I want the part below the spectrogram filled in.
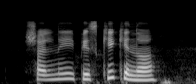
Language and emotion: Russian, positive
